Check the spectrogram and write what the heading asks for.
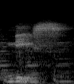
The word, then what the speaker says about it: Nice: See, the word is properly pronounced Nice, as in Pete Green's Nice biscuits.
